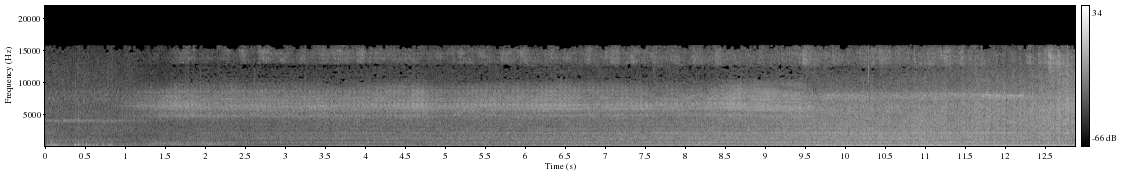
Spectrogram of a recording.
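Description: Diesel locomotives of a CSX freight running as they approach, their engine drone and rumble growing steadily louder. At the start there is the rumble of a passing stack train, which cuts off about two seconds in.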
